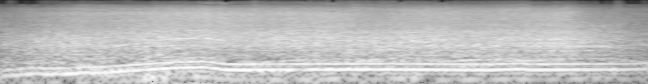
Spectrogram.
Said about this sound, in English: listen to the wonderful droning sound of this car's engine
